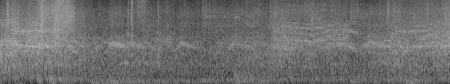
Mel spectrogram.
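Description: A flock of crows caws repeatedly in the video game Alan Wake Remastered, harsh overlapping calls layered over a dense, noisy game ambience throughout.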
